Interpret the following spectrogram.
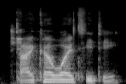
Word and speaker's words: Taika Waititi: How do you pronounce the guy's name? Taika Waititi. Taiki Waititi.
